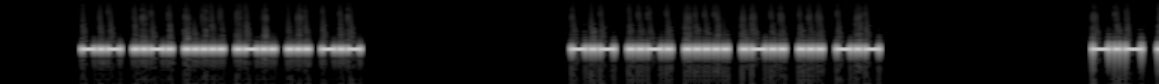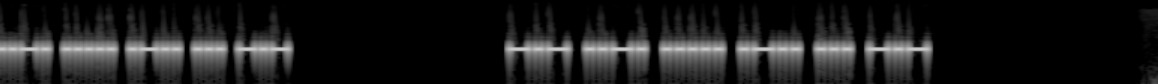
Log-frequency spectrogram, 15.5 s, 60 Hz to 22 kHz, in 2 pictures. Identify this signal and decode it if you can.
Morse code, heard as a keyed tone, about 33 wpm, 700 Hz. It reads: KF5LSK KF5LSK KF5LSK KF5LSK
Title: Speed Racing - USA 2x3 Call Signs 28wpm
